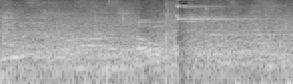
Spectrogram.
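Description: Ball thuds from a futsal match on a sports hall floor, against chatter from spectators in a reverberant hall. A short, steady, high tone sounds about a second and a half in.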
